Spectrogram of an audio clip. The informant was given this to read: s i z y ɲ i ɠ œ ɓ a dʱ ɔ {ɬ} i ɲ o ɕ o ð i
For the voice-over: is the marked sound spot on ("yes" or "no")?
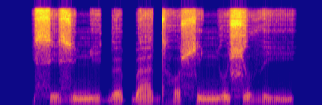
yes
